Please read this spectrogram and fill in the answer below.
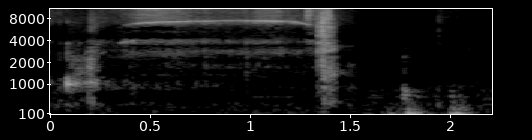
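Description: A puff on an e-cigarette: air drawn through a Kayfun rebuildable atomizer on a mechanical tube mod makes a thin, steady, high whistle with a faint hiss for about a second. A couple of soft short sounds follow near the end.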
